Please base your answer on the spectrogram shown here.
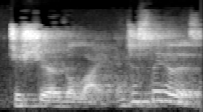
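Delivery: ordinary talk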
